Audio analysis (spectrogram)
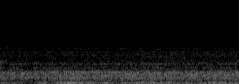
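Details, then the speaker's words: New diesel heater replacing a failed Chinese unit in an Iveco Daily campervan, just lit: a soft, even combustion rumble with a steady low hum and no pops or misfires. The heater is running normally. "It's not any better, it's not any worse. You can hear it now firing up."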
